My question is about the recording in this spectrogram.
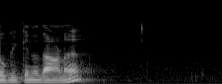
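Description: A spoken word ending under a second in, then near quiet broken by a single short, sharp click.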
